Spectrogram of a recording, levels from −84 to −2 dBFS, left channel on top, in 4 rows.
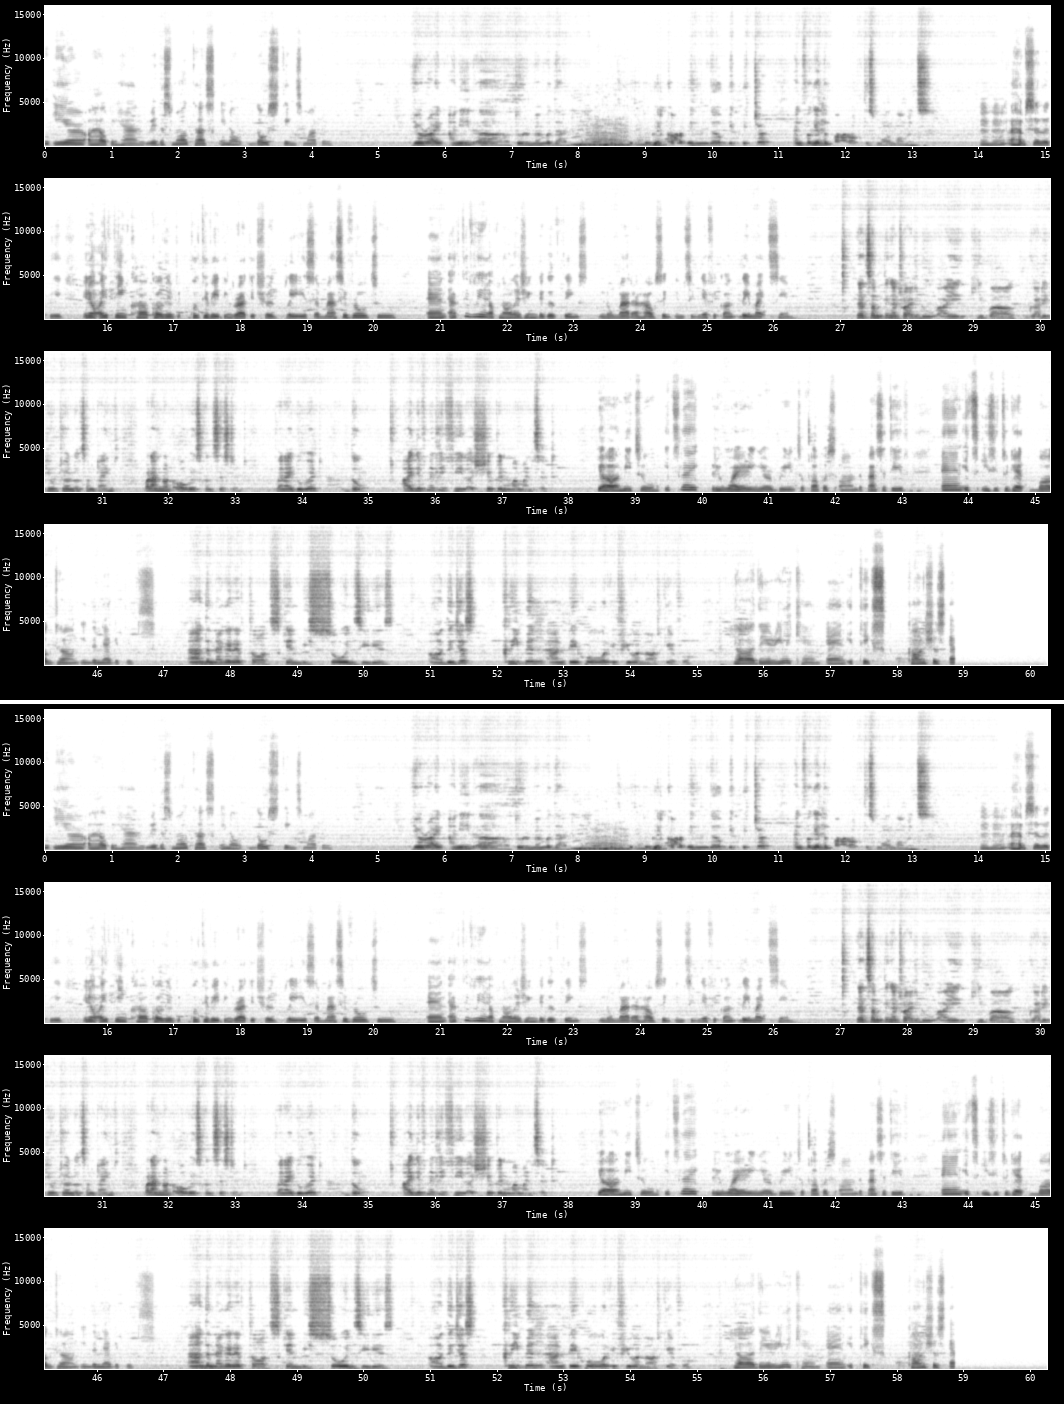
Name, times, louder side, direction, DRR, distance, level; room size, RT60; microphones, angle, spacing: voice 1, 0.0-4.3 7.9-9.4 11.5-11.8 14.0-20.3 20.8-26.3 38.4-46.9 55.6-57.8 58.2-58.9, left 1 dB, 30° left, 1.2 m, -29 dB
voice 2, 5.5-7.9 9.0-10.9 11.2-13.3 27.0-31.2 31.6-33.1 33.6-34.3 34.6-34.9 35.5-37.7 47.4-50.4 51.0-51.7 52.1-54.9, equal, ahead, 2.6 m, -29 dB
head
